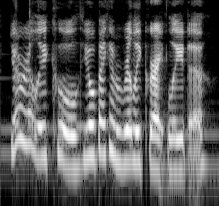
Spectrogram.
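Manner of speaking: ordinary delivery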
